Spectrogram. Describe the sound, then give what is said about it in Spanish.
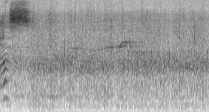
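A church audience claps steadily for a few seconds for all the mothers on Mother's Day, a dense wash of many hands applauding at once, fairly loud, with a brief high squeal near the start. “Vamos a darle un aplauso a todas las mamás.”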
